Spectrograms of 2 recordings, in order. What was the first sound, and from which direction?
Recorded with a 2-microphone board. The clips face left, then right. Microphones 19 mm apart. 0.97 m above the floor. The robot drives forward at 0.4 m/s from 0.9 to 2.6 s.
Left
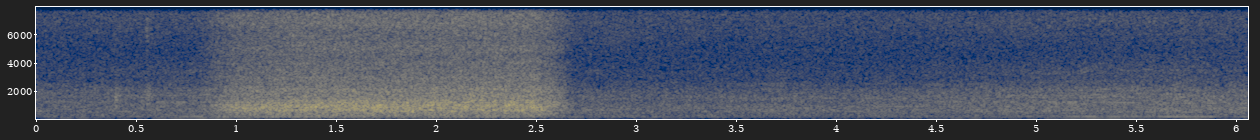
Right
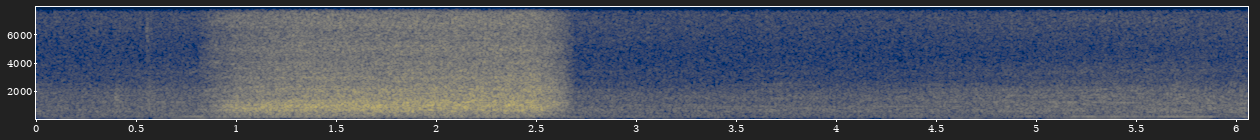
Only background noise.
